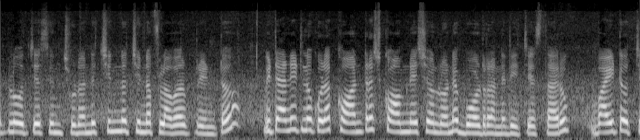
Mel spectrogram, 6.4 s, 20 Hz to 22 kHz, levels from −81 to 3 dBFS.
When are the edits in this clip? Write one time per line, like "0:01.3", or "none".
0:02.5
